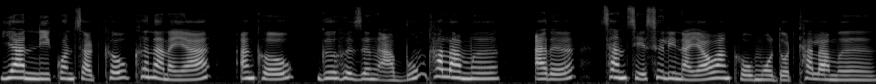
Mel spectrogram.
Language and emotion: Bodo, happy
